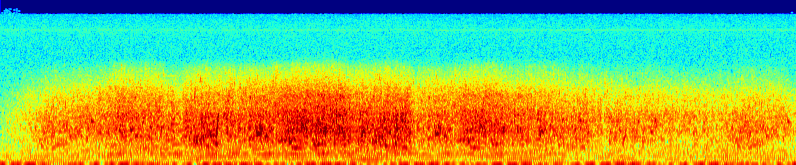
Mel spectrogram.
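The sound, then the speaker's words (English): A river flows steadily, its broad rushing hiss holding at a constant moderate level throughout with no pauses, no voices, and no distinct splashes standing out. “don't go near the river. You'll fall in.”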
